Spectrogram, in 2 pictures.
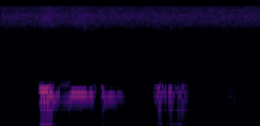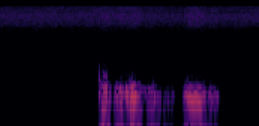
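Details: Woman's stomach growling (borborygmi) while hungry before eating breakfast.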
